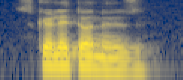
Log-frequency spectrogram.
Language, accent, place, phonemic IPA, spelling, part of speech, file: French, France, Lyon, /ske.le.tɔ.nøz/, skeletoneuse, noun, LL-Q150 (fra)-skeletoneuse.wav
- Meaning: female equivalent of skeletoneur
